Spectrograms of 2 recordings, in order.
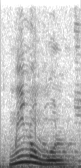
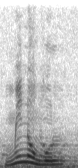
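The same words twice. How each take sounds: The two takes are said the same way.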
